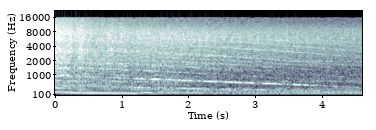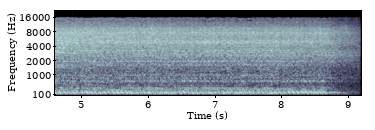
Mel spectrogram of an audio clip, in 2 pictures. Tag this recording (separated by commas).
Car, Vehicle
